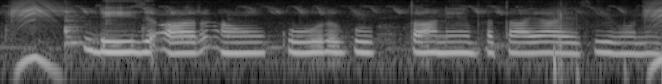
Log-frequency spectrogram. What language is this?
Magahi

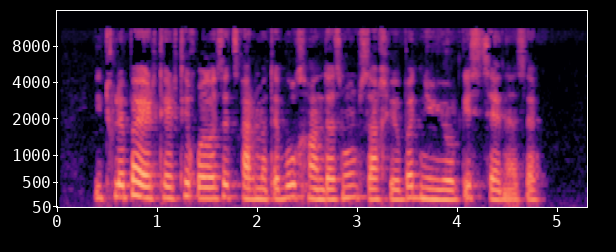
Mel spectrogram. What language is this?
Georgian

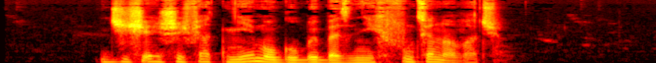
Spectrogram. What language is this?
Polish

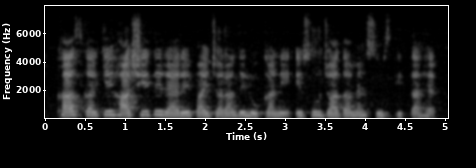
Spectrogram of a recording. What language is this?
Punjabi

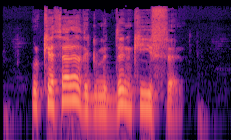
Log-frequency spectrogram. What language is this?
Kabyle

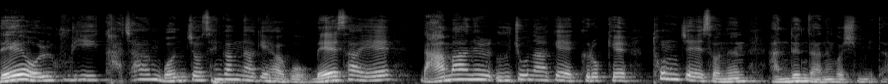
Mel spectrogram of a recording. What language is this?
Korean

